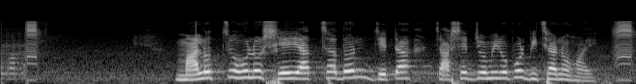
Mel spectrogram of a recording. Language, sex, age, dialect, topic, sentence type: Bengali, female, 41-45, Northern/Varendri, agriculture, statement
